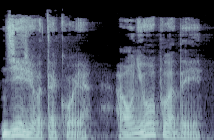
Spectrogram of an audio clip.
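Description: A man's voice: low voice, huge pitch swings, a little fast, a little mellow, breathy edge, pitched above the performer's own voice, full character voice. A man voicing a kind, homely young bear cub who speaks in friendly, simple offers.

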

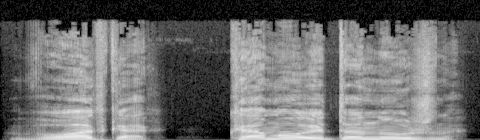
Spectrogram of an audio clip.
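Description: A man voicing a rude, aggressive teenage boy who snarls and shouts insults in an audiobook. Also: fairly high pitch, huge pitch swings, takes it slowly, no room sound, studio quality, pitched above the performer's own voice, full character voice. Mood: sneering.

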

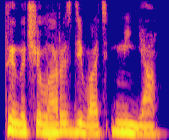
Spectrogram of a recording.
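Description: A man's voice: on the high side, steady tone, moderate pace, close to an everyday voice. Woman voicing a teasing, mocking boss man. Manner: mocking, playfully teasing, bursts into yelling. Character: teasing, mocking male boss, quick to shout.

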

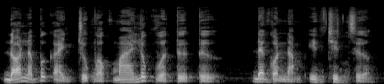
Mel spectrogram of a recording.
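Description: A man narrating a ghost story with a dramatic, expressive reading. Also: on the low side, normal speed, husky.

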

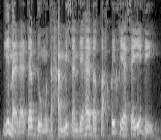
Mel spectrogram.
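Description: Calm polite detective guy, a man reading him, even and sure of himself. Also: mid-range voice, quick pace, lightly acted. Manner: polite, composed, gently insistent. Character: calm, confident middle-aged male detective.

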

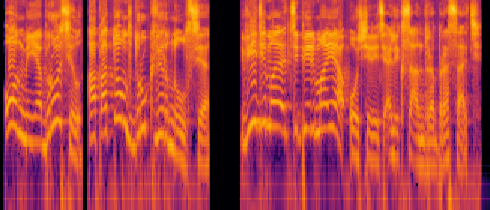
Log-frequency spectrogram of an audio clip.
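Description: Гордая, язвительная молодая женщина, её изображает мужчина-чтец. Говорит с вызовом и насмешкой, интонации очень живые. Запись сухая, без эха, как в аудиокниге. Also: male voice, very high-pitched, wildly swooping pitch, a little slow, fairly bright tone, no echo, studio quality, pitched above the performer's own voice, heavily acted. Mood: defiant. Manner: defiant, mocking. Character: proud, sharp-tongued young woman. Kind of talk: audiobook character reading.

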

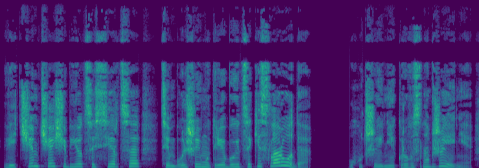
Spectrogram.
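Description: In this studio-quality, dry recording, an audiobook narrator with a medium-pitched voice reads a novel from a script, bringing an expressive storytelling touch to it.

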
